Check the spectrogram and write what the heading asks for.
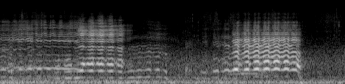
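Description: Goats bleat loudly, with two long, wavering cries standing out over a steady murmur of other bleating from the herd.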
